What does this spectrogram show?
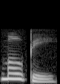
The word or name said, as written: mopey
